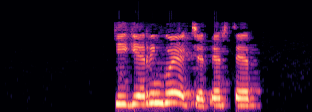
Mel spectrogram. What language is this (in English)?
Kalenjin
